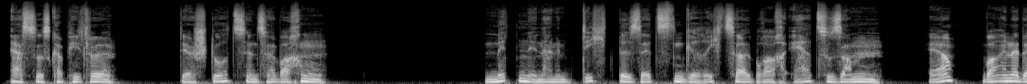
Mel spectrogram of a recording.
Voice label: Audio Book Fiction Engaging and Riveting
